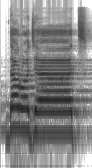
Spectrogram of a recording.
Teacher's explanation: जीम के ऊपर खड़ी ज़बर है तो इसको आपने एक हरकत के बराबर खींच के पढ़ना है।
